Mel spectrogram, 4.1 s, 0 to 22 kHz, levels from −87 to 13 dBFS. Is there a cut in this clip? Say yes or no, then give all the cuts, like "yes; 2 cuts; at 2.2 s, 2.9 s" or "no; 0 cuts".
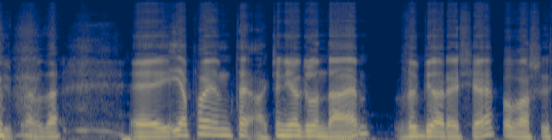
yes; 2 cuts; at 1.3 s, 2.1 s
